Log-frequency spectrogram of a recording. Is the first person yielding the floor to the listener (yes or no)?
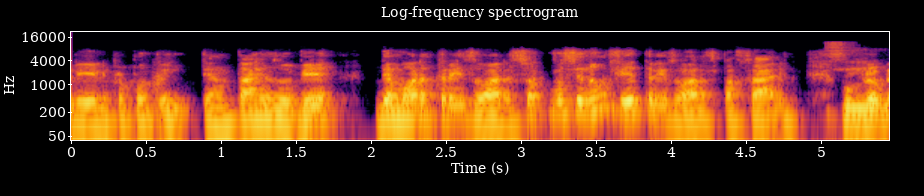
no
